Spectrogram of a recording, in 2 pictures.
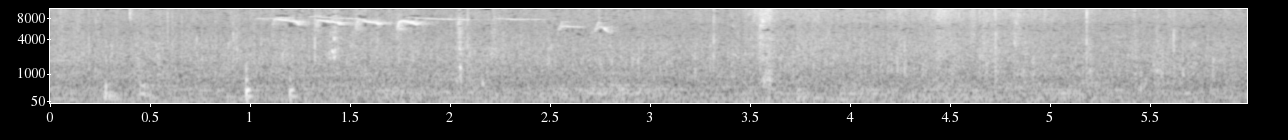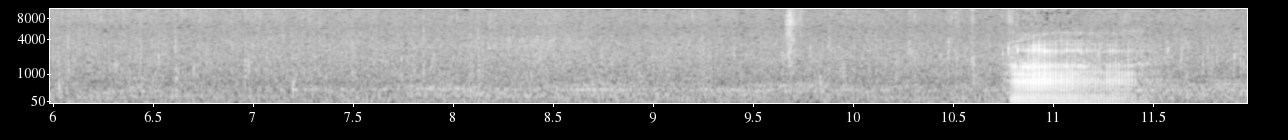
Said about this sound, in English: Bone dry below the canopy of the shed, and it's nice to hear the rain dripping without getting wet.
